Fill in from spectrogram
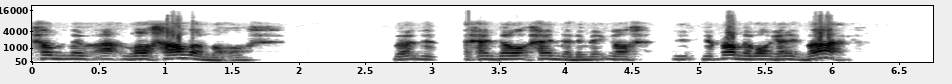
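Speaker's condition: Parkinson's; apologizes mid-sentence, citing Parkinson's

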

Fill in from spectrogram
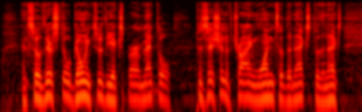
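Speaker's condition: No condition

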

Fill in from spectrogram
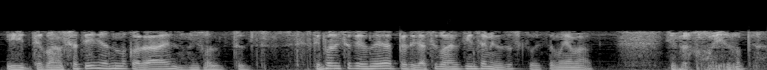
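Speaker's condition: Parkinson's disease; running and tennis exercise prescribed

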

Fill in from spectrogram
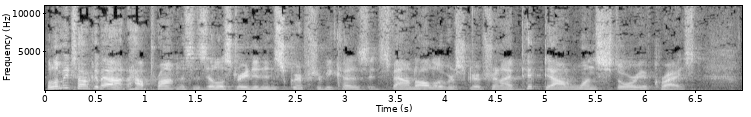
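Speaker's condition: No condition

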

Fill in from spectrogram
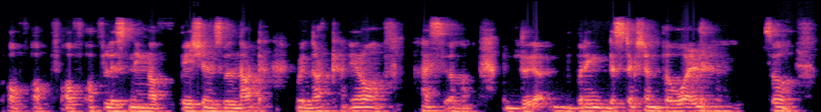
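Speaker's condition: Stammer; self-identified dyspraxia, no formal diagnosis due to cost; stammers when nervous; blocks, stammers more when nervous, previously often able to hide stammer; repeated words

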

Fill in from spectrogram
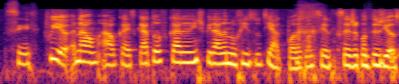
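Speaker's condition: No condition

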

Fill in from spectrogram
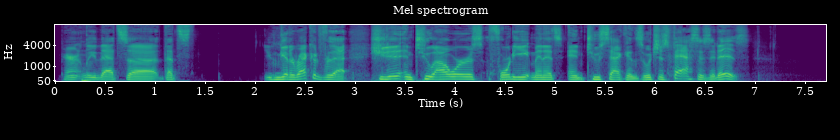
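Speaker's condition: No condition

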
